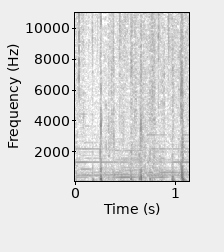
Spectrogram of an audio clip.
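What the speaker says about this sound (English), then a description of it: "the sound of bridles tinkling and horses' hooves filling the air" Horses' hooves clip-clop in a quick, uneven rhythm of soft, muffled thuds, several riders passing at close range over a faint hum.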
